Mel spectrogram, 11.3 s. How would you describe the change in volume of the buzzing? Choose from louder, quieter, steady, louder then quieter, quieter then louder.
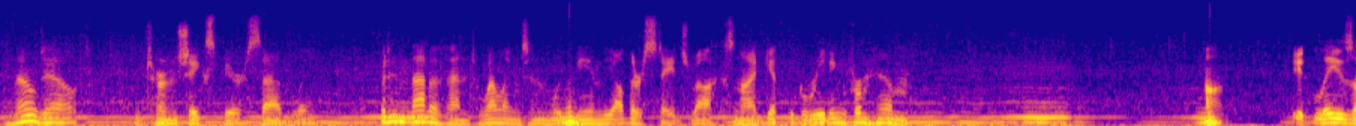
louder.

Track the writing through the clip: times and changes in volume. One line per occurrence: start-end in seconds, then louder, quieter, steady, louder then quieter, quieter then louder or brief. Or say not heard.
not heard.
